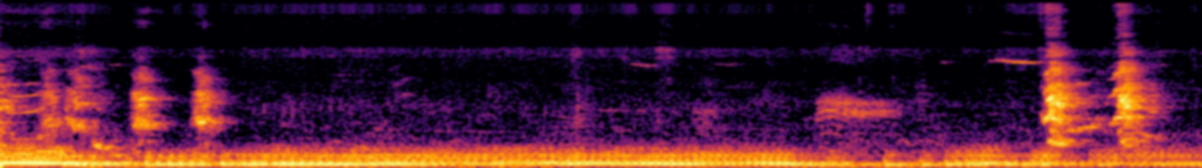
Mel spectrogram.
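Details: Belgian Malinois in basic obedience training: two sharp barks near the start, then a louder pair of barks near the end, over a steady low rumble that fills the background.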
